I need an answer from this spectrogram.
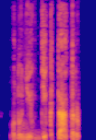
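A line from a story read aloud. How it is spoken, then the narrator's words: Whispered. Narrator (Russian): прошептал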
